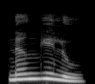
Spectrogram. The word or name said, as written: ನಂಗಿಲು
